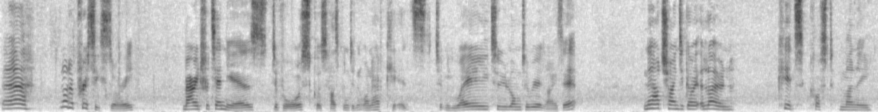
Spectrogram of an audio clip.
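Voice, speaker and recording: Blunt sardonic divorcée read by a woman, flirty and self-deprecating, animated pitch, table read with faint noise. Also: measured pace, natural voice, low-quality recording. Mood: resigned.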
